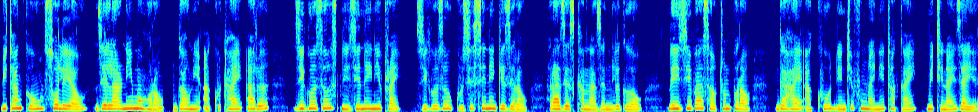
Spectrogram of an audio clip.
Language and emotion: Bodo, neutral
